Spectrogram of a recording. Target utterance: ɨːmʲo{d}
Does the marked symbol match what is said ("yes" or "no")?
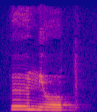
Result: no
